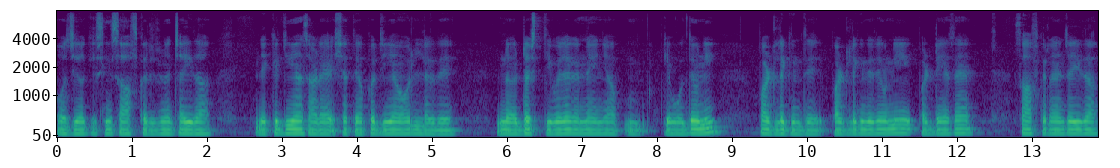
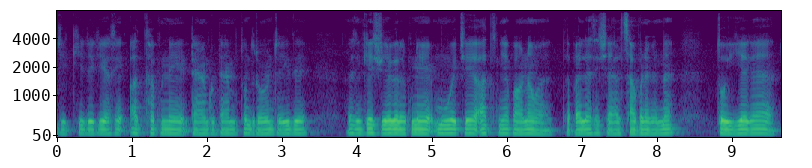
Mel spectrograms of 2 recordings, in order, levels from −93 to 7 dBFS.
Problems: background sounds at intervals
